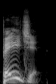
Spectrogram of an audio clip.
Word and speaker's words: Bagent: Bagent was just turnover after turnover after turnover.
